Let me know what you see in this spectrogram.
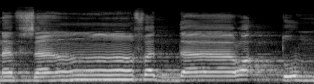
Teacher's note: تنوین کے بعد حرف اخفا میں سے حرف فا آ رہا ہے تو یہاں پر اخفا ہوگا، یعنی غنہ کر کے پڑھیں گے۔ حمزہ ساکن کو ہمیشہ جھٹکا دے کر پڑھتے ہیں۔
